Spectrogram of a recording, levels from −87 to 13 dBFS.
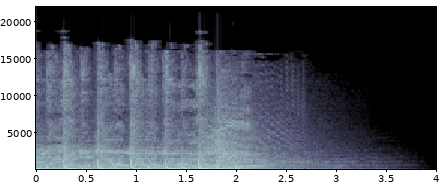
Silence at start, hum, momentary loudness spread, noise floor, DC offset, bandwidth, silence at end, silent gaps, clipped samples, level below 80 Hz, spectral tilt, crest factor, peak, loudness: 0 s; none; 17 LU; -53 dBFS; under 0.1%; 18.5 kHz; 1 s; none; under 0.1%; -18 dBFS; -4.5 dB/octave; 12 dB; 0 dBFS; -10 LUFS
